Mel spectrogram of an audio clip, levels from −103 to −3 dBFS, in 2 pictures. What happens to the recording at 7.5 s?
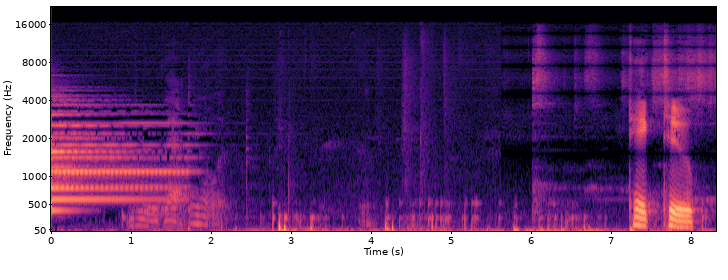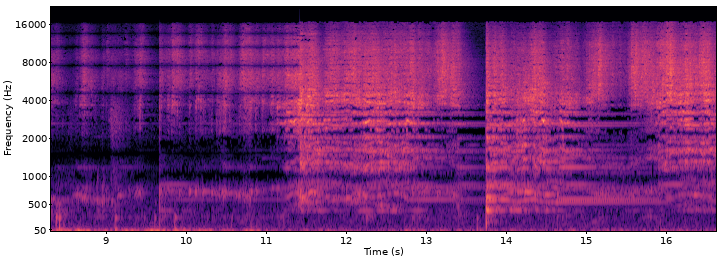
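At 7.5 s the sound turns hollow and phasey, with a scooped tone. This is channel delay (comb filtering), running from 5.62 to 11.42 s. One channel lags the other by roughly a third of a millisecond, and summing them to mono cancels evenly spaced frequencies, starting around 1.5 kHz.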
